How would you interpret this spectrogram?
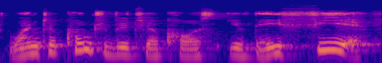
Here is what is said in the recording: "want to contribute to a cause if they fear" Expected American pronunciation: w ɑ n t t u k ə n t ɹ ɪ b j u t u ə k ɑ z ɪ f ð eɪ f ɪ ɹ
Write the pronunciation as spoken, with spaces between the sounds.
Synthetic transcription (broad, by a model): w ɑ n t t u k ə n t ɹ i b j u t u ə k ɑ s ɪ f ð eɪ f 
